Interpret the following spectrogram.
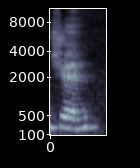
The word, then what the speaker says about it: Djinn: It's just Jinn. A Jinn. Yeah, you don't yeah, don't pronounce the D.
